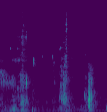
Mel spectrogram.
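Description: Faint sips and swallows of coffee from a mug: three soft, short mouth sounds.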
